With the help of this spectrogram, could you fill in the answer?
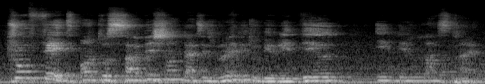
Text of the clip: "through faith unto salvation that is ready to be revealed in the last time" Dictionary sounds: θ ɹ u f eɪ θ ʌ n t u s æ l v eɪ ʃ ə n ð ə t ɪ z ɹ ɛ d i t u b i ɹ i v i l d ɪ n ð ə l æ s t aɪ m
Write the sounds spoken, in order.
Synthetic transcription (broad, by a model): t ɹ u f eɪ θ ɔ n t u s æ l v eɪ ʃ ə n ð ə t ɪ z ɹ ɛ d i t u b i ɹ i v i l d ɪ n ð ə l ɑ s t aɪ m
